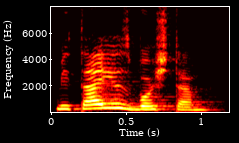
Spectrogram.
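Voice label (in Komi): ми тайӧс босьтам, Komi, female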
